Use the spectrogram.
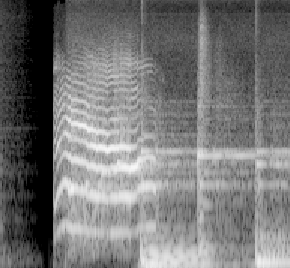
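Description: A cat lets out a loud, drawn-out wavering yowl, followed by low rumbling growls and two sharp spitting hisses, like a brief scuffle between cats, close up and with no talking.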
